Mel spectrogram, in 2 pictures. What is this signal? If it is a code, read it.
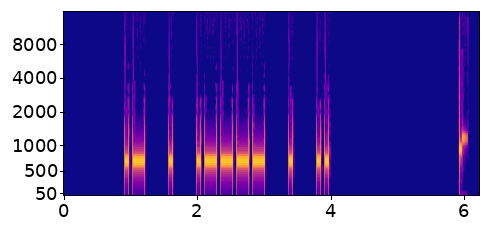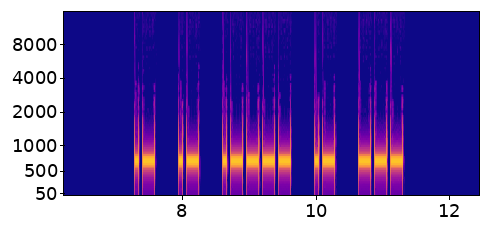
Morse code, heard as a keyed tone, about 20 wpm, spaced as for 14 wpm, 700 Hz. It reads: AE1EI AA1AO
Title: 055 Lesson 10g - Letter r - Call Signs 20wpm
